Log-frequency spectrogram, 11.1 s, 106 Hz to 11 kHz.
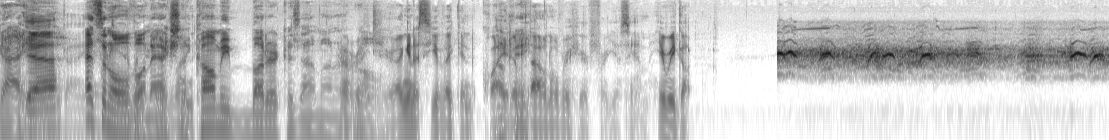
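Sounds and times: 
speech: 0.0 - 7.0
flock of snow geese honking: 7.8 - 11.0.

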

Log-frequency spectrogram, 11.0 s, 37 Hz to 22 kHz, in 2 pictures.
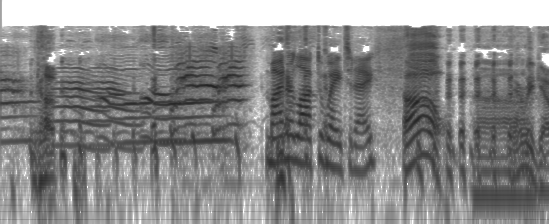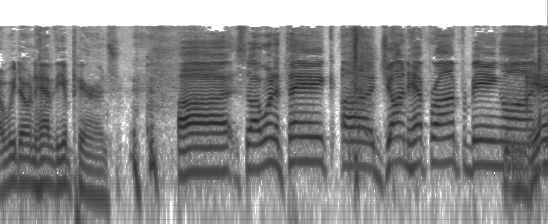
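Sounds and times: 
house cat meowing: 0.0 - 2.5
speech: 0.3 - 10.9.

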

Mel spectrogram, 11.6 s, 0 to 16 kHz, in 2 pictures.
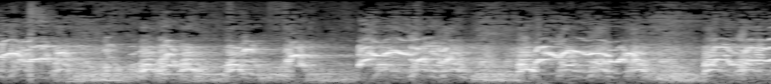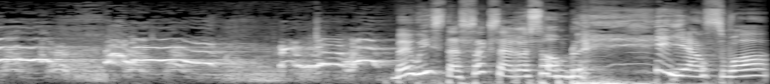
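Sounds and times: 
dogs yapping and barking: 0.0 - 8.8
speech: 8.8 - 11.5
laughter: 10.0 - 11.1.

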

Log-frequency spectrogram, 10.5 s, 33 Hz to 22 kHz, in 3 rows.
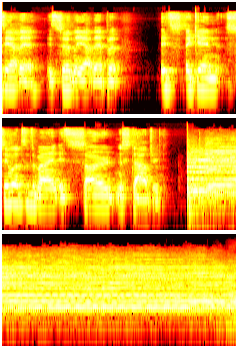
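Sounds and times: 
speech: 0.0 - 6.0
football stadium siren at Football Park in Adelaide: 6.3 - 10.5.

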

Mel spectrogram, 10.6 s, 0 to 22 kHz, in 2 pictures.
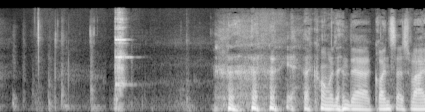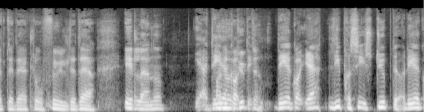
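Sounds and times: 
glasses clinking in a toast during a drink tasting: 1.4 - 1.9
laughter: 2.7 - 4.6
speech: 2.7 - 10.6.

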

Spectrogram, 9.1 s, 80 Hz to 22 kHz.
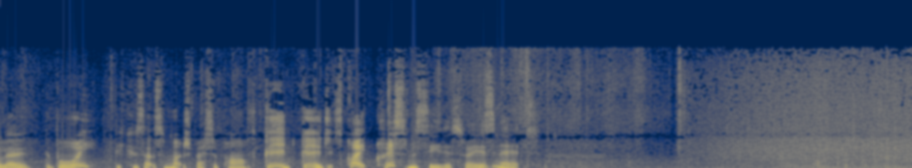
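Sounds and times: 
speech: 0.0 - 5.4
rain falling outdoors under a tree: 6.9 - 9.1.

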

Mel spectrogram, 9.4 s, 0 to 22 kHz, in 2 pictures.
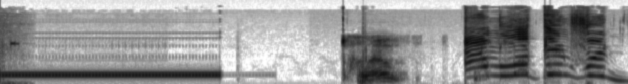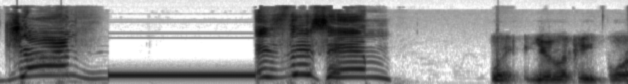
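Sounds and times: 
ringback tone on an outgoing phone call: 0.1 - 1.7, 5.5 - 6.6
speech: 2.7 - 5.6, 6.6 - 7.7, 8.4 - 9.4.

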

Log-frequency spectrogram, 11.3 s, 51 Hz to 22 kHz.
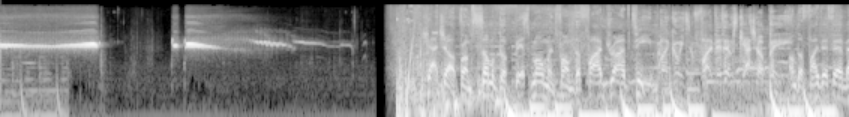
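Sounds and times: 
referee's whistle blasts: 0.0 - 1.4, 2.3 - 4.3
speech: 5.8 - 11.3.

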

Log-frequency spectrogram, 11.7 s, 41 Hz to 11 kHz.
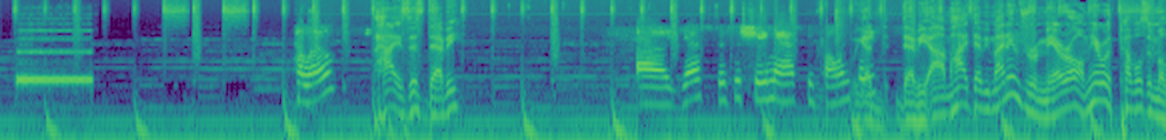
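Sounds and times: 
outgoing phone ringback tone: 0.1 - 1.0
speech: 3.0 - 4.7, 6.4 - 11.6
quiet phone line noise with faint hissy bursts: 6.1 - 9.6.

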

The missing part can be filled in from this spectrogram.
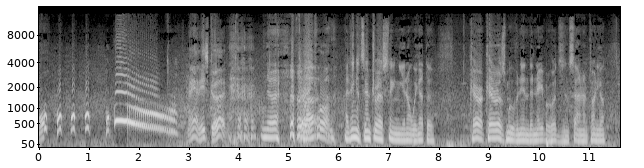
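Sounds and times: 
person imitating a barred owl hoot: 0.0 - 2.8
speech: 3.2 - 11.5
laughter: 3.7 - 5.9.

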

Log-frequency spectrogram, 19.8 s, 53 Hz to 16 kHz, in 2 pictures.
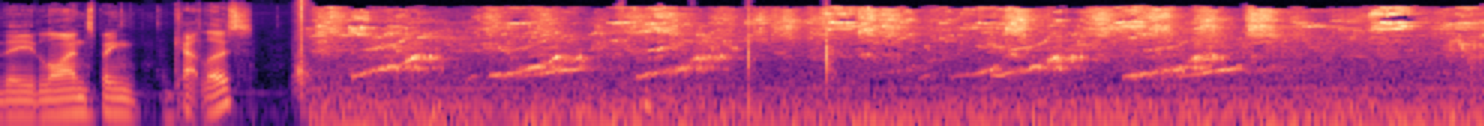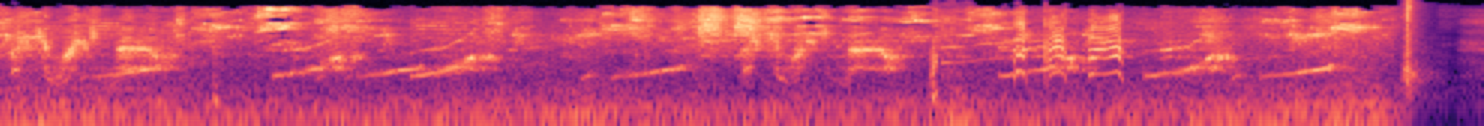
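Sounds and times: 
speech: 0.0 - 2.3
constant low outdoor rumble: 0.0 - 19.2
lyrebird in a zoo imitating the zoo's evacuation siren: 2.1 - 19.2
laughter: 16.0 - 17.5.

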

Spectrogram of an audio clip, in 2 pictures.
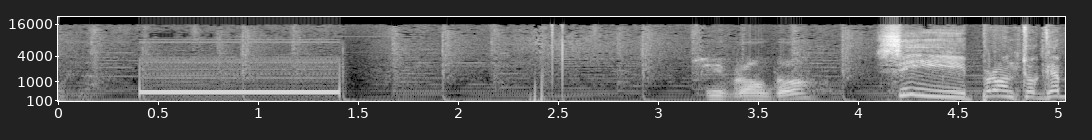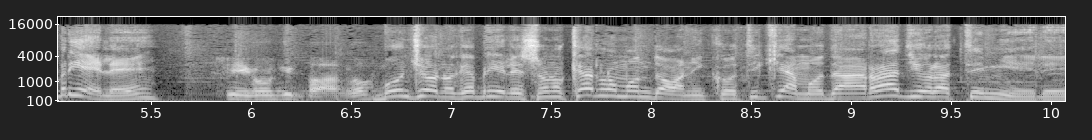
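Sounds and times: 
ringback tone on an outgoing phone call: 0.4 - 1.4
speech: 3.2 - 10.0.

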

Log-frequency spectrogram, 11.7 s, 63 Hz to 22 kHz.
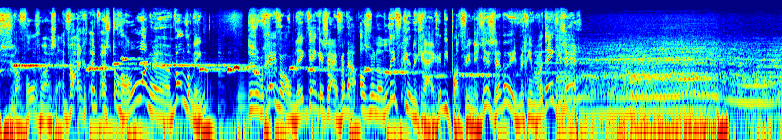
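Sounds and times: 
speech: 0.2 - 9.2
Ferrari sports car engine roaring while approaching: 8.2 - 11.7.

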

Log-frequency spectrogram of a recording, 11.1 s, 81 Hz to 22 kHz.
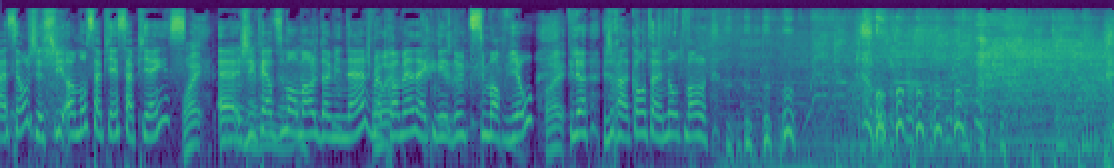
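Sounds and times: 
speech: 0.0 - 10.7
laughter: 7.0 - 10.8
person imitating monkey jungle call: 7.2 - 10.2.

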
